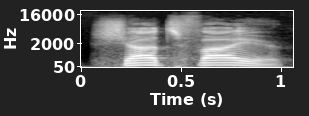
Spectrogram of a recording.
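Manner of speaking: loud, high hype call; hyped up. Real, not acted. Hyping the drama.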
